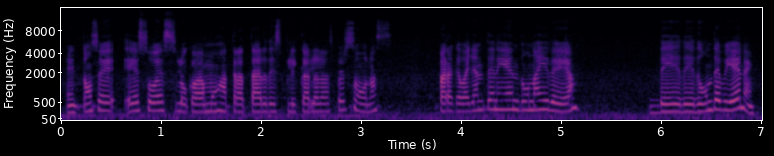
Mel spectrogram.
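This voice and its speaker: A woman hosting a casual interview, lively, teasing, and speaking straight to the viewers. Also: on the high side, moderate pace, a little hiss or hum, low-quality recording. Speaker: interviewer, host.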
